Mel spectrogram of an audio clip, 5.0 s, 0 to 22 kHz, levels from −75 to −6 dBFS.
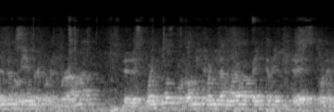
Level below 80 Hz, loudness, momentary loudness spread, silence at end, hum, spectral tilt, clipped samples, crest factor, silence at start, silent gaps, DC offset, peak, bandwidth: -34 dBFS; -21 LUFS; 5 LU; 0 s; none; -7 dB/octave; under 0.1%; 14 dB; 0 s; none; under 0.1%; -6 dBFS; 12 kHz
